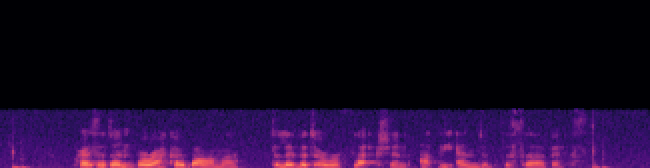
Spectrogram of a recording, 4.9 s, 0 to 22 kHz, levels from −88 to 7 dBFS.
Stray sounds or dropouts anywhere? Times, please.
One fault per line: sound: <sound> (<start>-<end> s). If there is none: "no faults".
no faults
